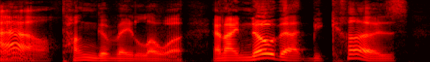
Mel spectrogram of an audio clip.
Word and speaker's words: Tagovailoa: Is that how you really say his name? That's how you say his last name. Wow. Tagovailoa.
